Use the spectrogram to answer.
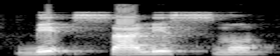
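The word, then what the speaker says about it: بِئْسَ الِاسْمُ: Jadi cara membacanya, naqal berarti memindahkan, teman-teman sekalian, yaitu memindahkan harokat hamzah, ini yang berharokat ini hamzah i, kepada huruf sebelumnya menjadi bisalismu. Jadi al-ismu menjadi alismu. Jadi itu teman-teman sekalian. Jadi ini dibaca bisalismu, bukan bisalismu.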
